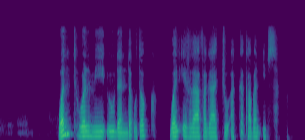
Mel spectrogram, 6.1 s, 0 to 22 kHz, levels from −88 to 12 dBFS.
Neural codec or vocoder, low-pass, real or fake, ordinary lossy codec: codec, 24 kHz, 0.5 kbps, DualCodec; 9.9 kHz; fake; MP3, 48 kbps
